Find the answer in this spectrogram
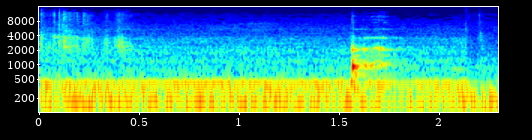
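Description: Steady hum of a running air fryer, under soft clinks of a knife against a bowl as avocado is cut over a salad. A single sharper clink comes about one and a half seconds in.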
